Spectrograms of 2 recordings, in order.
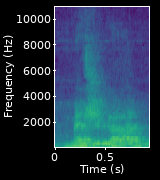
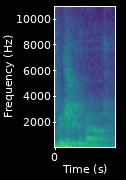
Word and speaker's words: Michigan: Meshugan is the proper pronunciation of what Europeans mispronounce as Michigan.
